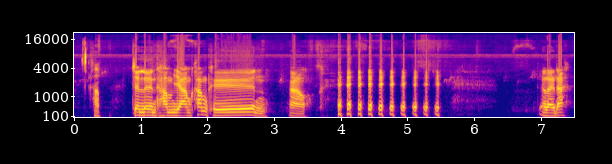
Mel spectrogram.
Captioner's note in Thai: เสียงหัวเราะ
